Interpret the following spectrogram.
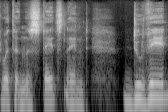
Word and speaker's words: David: in the States named Duvid, they pronounced David Duvid, uh, Gerinkle.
